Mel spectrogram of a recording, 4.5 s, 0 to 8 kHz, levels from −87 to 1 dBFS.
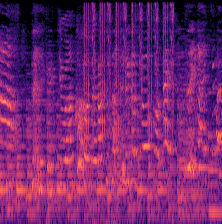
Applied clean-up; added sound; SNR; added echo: none; Camera; 14 dB; reverberation time 0.4 s.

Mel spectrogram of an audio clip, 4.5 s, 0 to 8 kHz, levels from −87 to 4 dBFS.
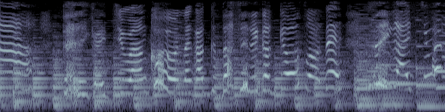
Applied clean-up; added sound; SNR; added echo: none; none; none; none.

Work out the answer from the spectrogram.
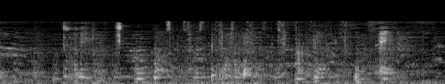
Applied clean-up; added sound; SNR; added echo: neural mask model DeepFilterNet 3.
